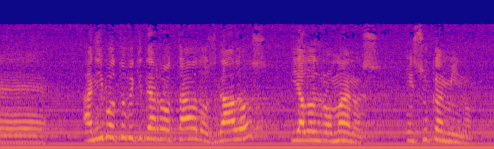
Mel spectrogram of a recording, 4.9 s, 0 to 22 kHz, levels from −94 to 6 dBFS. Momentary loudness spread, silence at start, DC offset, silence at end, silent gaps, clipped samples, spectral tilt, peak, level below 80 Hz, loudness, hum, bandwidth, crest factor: 11 LU; 0 s; under 0.1%; 0 s; none; under 0.1%; -4.5 dB/octave; -6 dBFS; -34 dBFS; -22 LUFS; 50 Hz at -35 dBFS; 11.5 kHz; 16 dB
